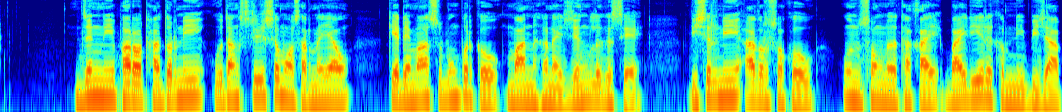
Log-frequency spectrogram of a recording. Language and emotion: Bodo, neutral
